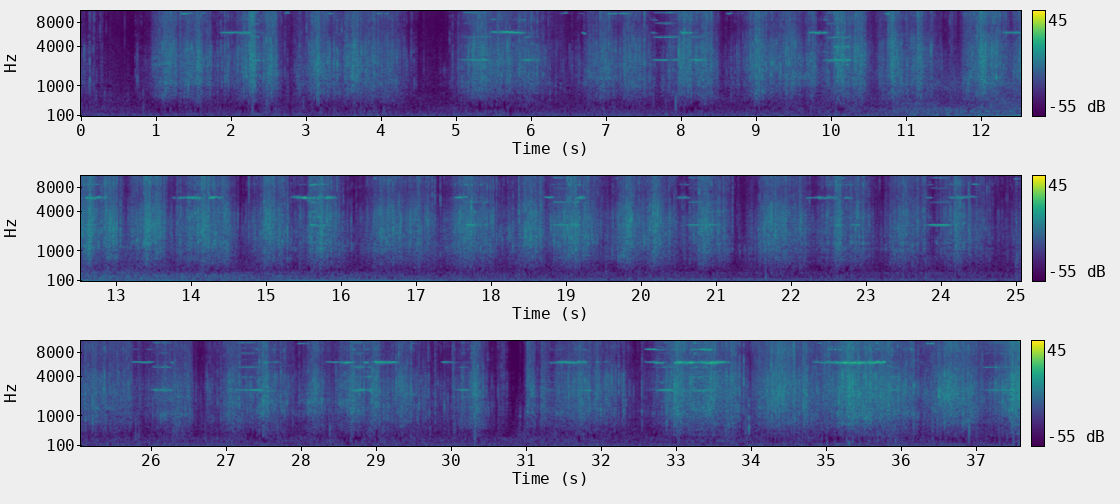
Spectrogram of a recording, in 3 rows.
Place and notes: Espace culturel Assens, Nussernte auf französisch
Espace culturel Assens, Nüsse Nusserste, der Musiksound ist zeitgenössisch, die Erfindung ist typisch französisch
Assens, Switzerland, 28 October 2011, 14:29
